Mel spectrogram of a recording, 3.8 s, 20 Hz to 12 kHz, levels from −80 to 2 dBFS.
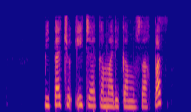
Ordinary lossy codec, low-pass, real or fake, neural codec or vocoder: AAC, 48 kbps; 7.2 kHz; real; none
